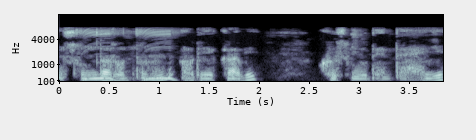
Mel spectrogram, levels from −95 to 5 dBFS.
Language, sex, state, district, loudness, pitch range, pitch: Hindi, male, Uttar Pradesh, Ghazipur, -20 LUFS, 105-140 Hz, 110 Hz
